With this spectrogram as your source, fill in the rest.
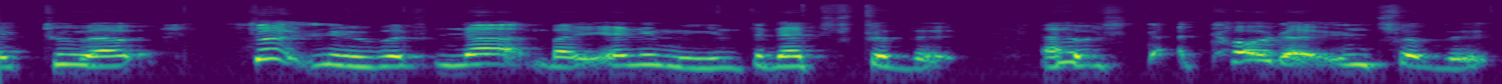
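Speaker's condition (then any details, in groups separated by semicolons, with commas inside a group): Cerebral palsy; from birth; childhood speech therapy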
